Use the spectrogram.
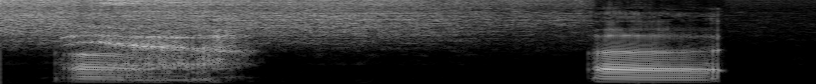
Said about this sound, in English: There could be, do you hear that water? Is there water running? Yeah, the sink is going. Oh. That's the water.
